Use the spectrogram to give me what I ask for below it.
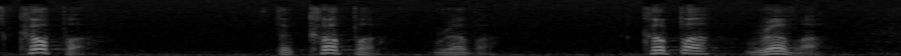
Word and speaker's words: Cooper: flows through there as Cooper as I would they will correct you it's not Cooper it's coopa the KOA River KOA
